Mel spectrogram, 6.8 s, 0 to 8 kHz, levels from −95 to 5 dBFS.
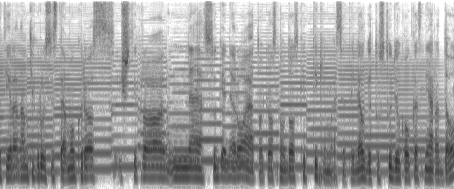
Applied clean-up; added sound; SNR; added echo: none; Wind instrument, woodwind instrument; 8 dB; none.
